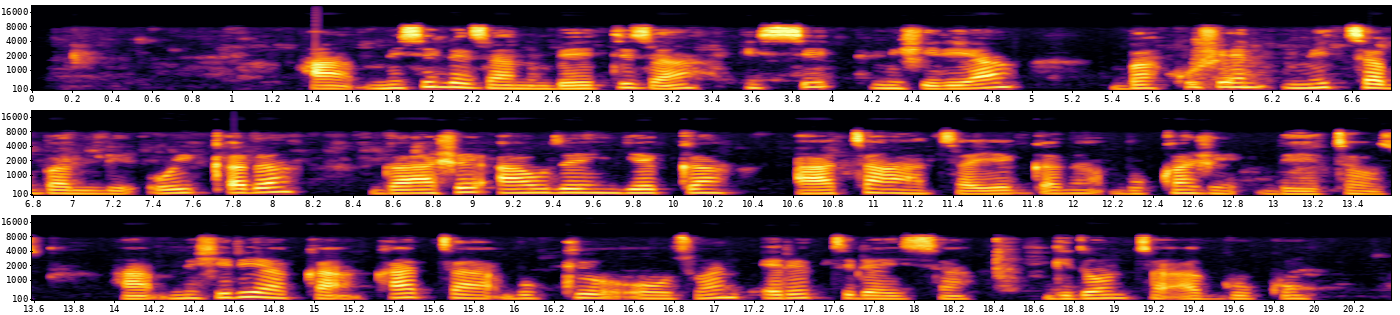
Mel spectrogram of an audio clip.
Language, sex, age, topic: Gamo, male, 18-24, agriculture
